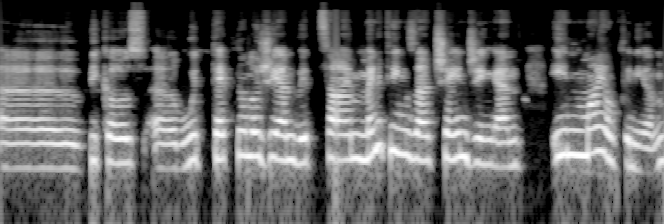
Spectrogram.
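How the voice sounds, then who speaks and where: A woman with a Turkish accent speaks very slowly at a fairly high pitch, her voice making very wide pitch swings. The sound is dry and close with no echo. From Turkey. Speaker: documentary photographer. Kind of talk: interview. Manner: halting.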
